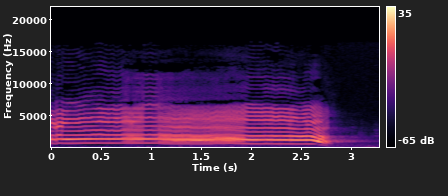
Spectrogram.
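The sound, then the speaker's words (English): A single voice imitates a two-year-old boy's tantrum on a locker room floor: one loud, sustained, high-pitched wailing scream held for nearly three seconds, then sliding sharply downward and cutting off. “And my son, right there in the locker room, just decides to have an epic tantrum. Full-blown two-year-old blowout.”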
